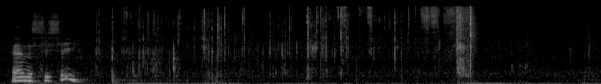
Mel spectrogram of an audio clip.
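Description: Foil card wrappers crinkle and tear as a pack is opened.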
